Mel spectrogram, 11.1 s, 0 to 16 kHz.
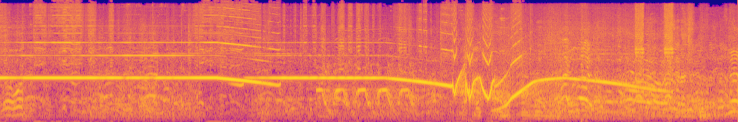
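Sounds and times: ambulance siren wailing: 0.0 - 10.2.

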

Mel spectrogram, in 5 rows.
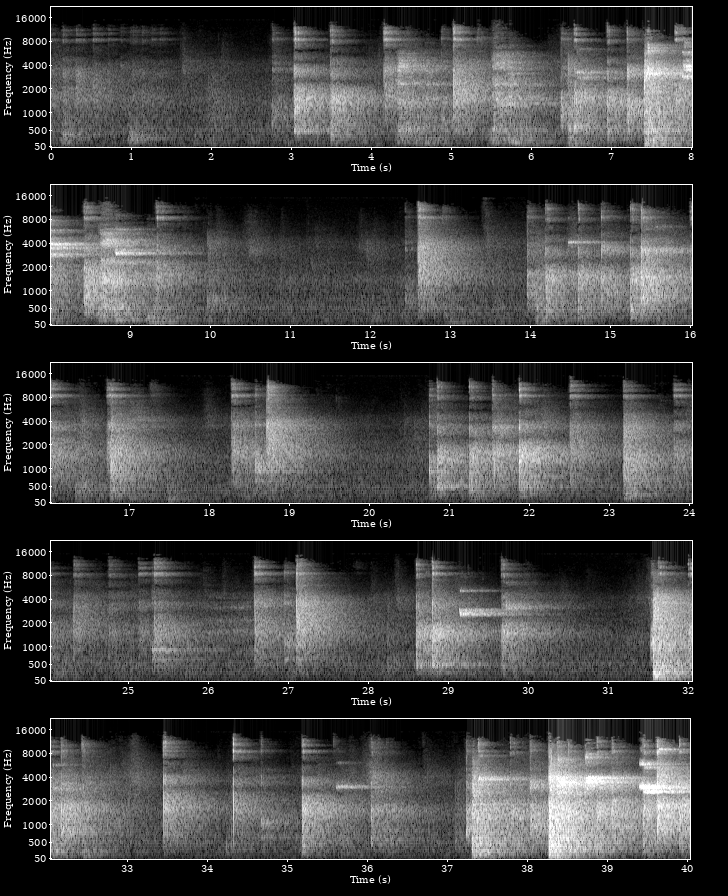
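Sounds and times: shoes squeaking: 7.4 - 10.1, 35.6 - 36.3, 37.2 - 40.0.

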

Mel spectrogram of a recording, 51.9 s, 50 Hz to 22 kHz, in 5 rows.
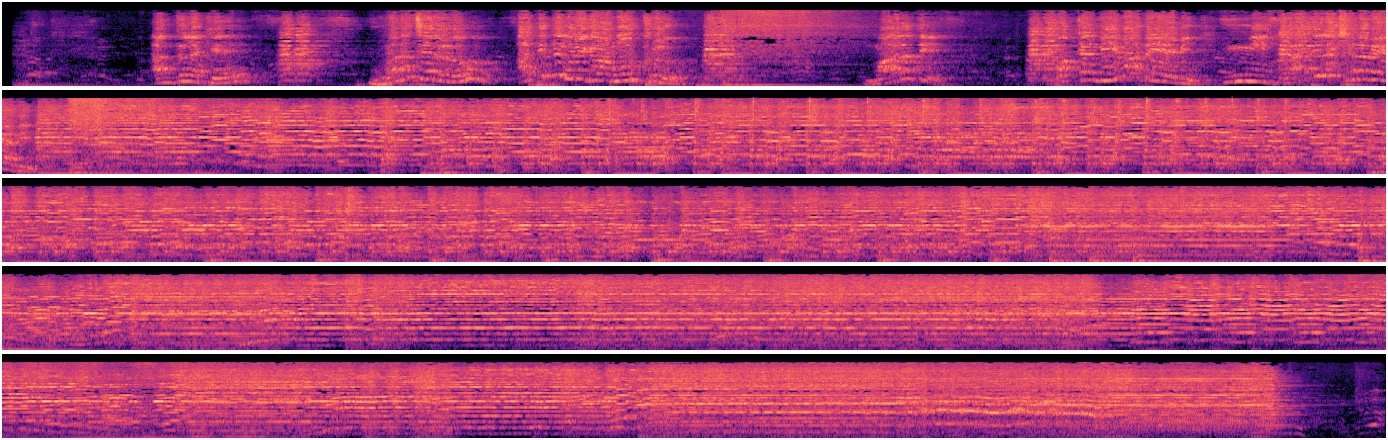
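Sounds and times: harmonium droning melody: 0.1 - 6.2, 7.1 - 51.4.

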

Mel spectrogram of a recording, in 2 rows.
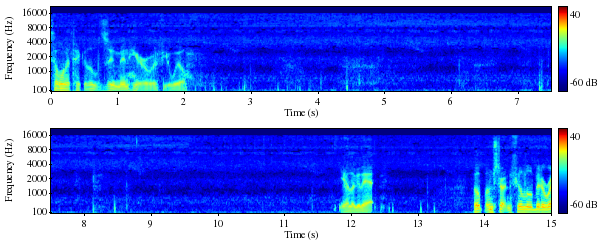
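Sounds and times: faint outdoor hiss: 0.0 - 15.0.

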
